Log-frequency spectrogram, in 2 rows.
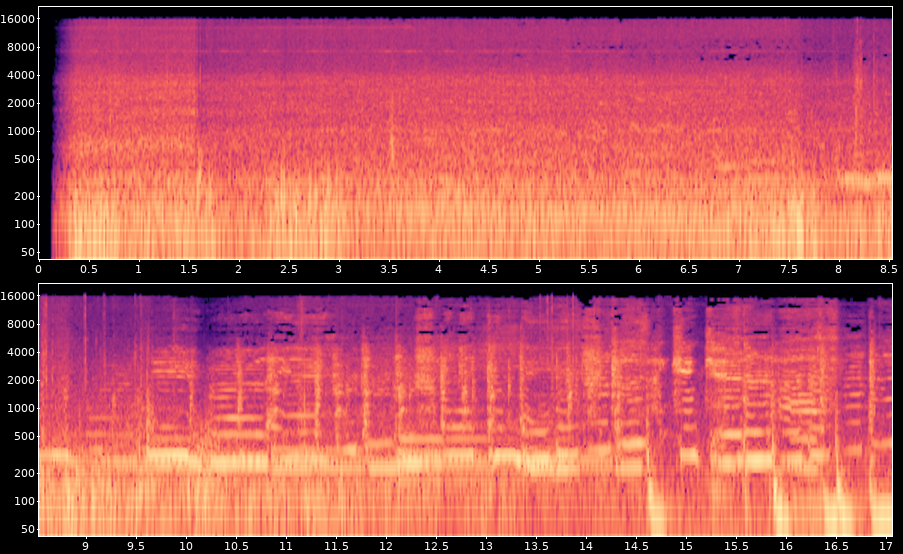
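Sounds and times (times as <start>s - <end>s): motor vehicle engine rumbling: 0.1s - 17.0s
traffic noise: 0.1s - 17.0s.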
